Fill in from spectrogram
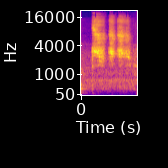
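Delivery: hushed hissing shots; short voiceless bursts of a sci-fi gun; imitated weapon noise. Showing the predator's three-dot technology, imitated hissing shots.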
